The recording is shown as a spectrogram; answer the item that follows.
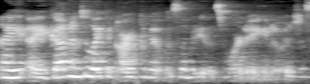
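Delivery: very high voice, crying through the words. Explaining why they get emotional, the speaker mentions a morning argument, crying while talking. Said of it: "I'm like crying".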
